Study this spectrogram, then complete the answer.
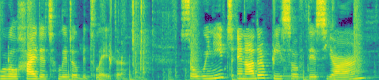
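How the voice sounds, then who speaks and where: Against music in the background, a woman with a non-native accent speaks at a fairly slow pace, her fairly high pitch showing ordinary pitch variation. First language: not English. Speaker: crochet toy maker. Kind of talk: tutorial.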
